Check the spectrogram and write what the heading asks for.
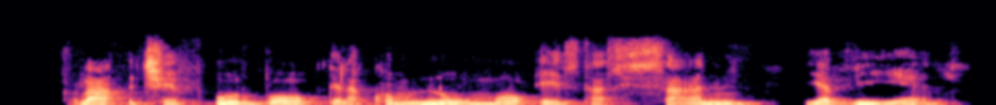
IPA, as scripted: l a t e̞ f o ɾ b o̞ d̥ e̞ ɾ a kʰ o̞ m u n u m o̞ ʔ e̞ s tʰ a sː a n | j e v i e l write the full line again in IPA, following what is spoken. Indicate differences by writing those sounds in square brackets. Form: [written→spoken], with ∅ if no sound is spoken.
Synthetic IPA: l a [t→t͡ʃ] e̞ f [o→u] ɾ b o̞ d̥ e̞ [ɾ→l] a kʰ o̞ m u n u m o̞ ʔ e̞ s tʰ a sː a n | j [e→a] v i e l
